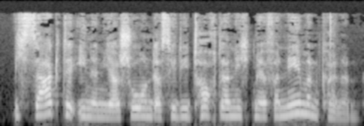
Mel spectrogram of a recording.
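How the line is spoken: Called out. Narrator (German): rief ich

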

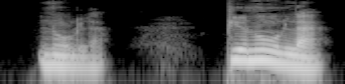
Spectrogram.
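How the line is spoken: Tearful murmur. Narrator (Italian): mormorò, e due lacrime calde le sgorgarono

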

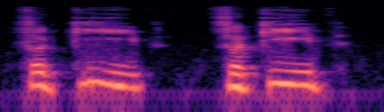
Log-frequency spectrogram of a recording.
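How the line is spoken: Sobbing, repeating. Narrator (German): brach er in unaufhaltsames Schluchzen aus und wiederholte immer wieder

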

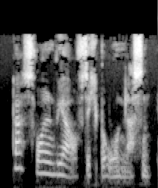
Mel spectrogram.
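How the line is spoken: Calm reply. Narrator (German): erwiderte Lydon ruhig

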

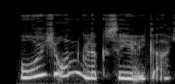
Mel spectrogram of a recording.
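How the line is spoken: Wailing. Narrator (German): jammerte er

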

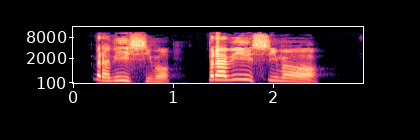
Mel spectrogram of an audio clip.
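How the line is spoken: Laughing exclamation. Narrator (Italian): esclamò ella ancor tra le risa

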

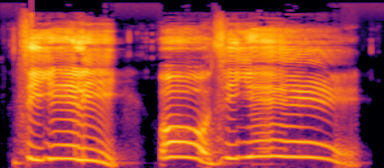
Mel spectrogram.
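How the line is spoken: Full-voiced shout. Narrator (Italian): come colpita da un'idea, con quanta voce aveva in gola gridò

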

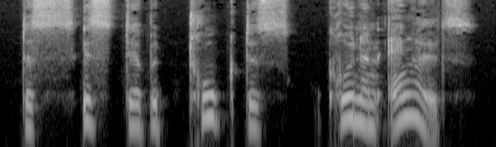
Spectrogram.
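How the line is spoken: Stammered. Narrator (German): Ich stammelte

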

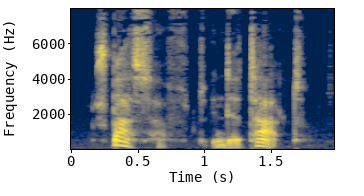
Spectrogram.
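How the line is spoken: Plain. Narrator (German): sagte

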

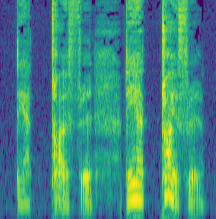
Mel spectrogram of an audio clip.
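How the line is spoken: Hissing. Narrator (German): zischte er

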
